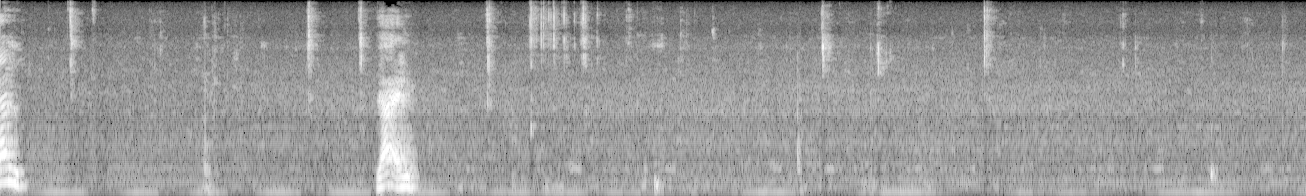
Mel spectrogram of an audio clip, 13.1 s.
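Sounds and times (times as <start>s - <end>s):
man chewing close to microphone: 0.4s - 3.8s, 4.5s - 13.0s
wet mouth clicks and lip smacks: 3.1s - 3.7s, 4.8s - 7.0s, 9.8s - 10.0s.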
